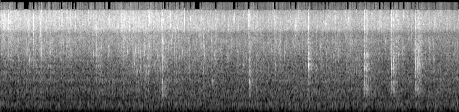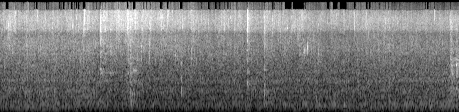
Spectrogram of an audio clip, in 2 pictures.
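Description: Onions for mutton korma frying in a pan, a low, steady crackling sizzle with scattered sharper pops throughout, close by and fairly quiet, no voices.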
